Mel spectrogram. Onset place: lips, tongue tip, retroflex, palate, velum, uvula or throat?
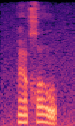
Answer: uvula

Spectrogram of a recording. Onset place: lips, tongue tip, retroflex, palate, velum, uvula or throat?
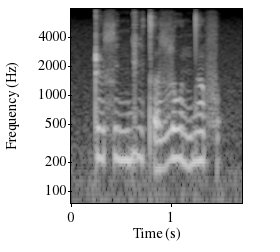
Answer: retroflex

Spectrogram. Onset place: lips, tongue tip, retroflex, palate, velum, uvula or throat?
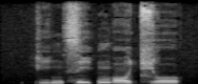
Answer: velum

